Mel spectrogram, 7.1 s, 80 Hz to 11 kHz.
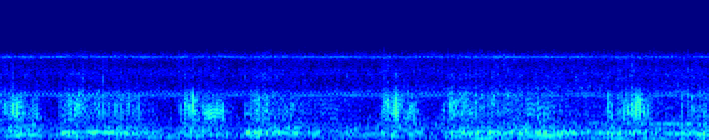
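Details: A sleeper snoring with regular rattling snores, about one breath every two seconds, roughly 30 a minute.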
